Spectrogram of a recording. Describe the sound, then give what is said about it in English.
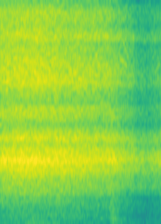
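A long, deep breath drawn in, heard as a soft, steady airy hiss that holds for over a second and eases off slightly at the end, with no talking. “A big, deep breath. Draw all the air into your lungs until the capacity.”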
